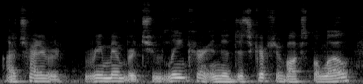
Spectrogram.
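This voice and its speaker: A middle-aged American woman hosts a casual vlog in a hoarse, stuffed-up voice. There is a strong gravelly creak in her speech. A faint noise sits behind her as she talks indoors at a table. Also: low-pitched, steady tone, a little fast, warm tone. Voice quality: froggy, hoarse. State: congested with allergies. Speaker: host of a colouring channel.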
